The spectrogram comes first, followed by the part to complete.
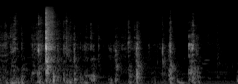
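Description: Plastic shrink wrap on a cardboard trading-card blaster box crinkling and clicking as the box is gripped and turned in the hand: a string of irregular sharp crackles, the loudest about half a second in.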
